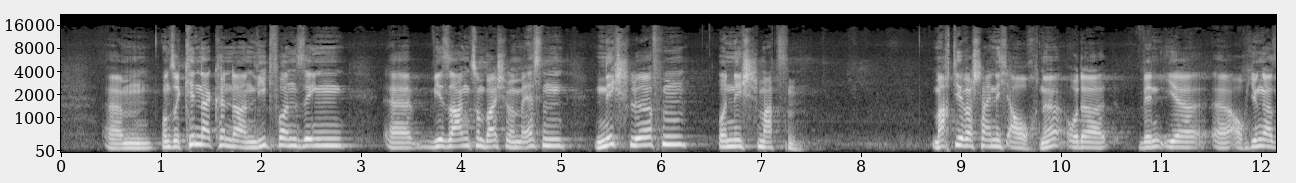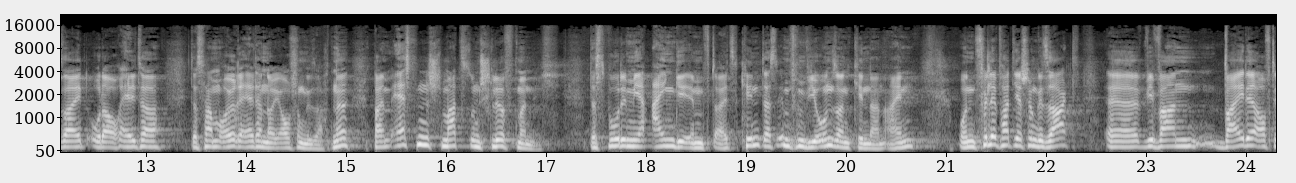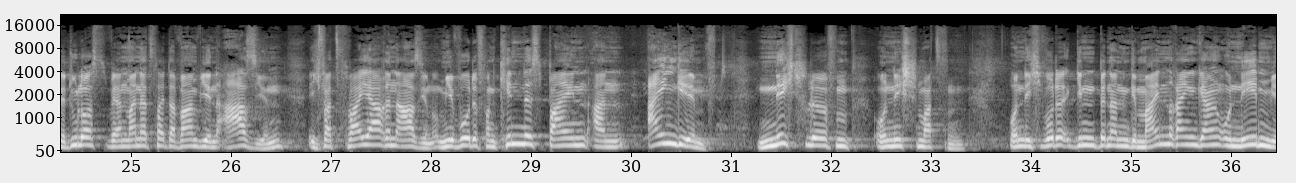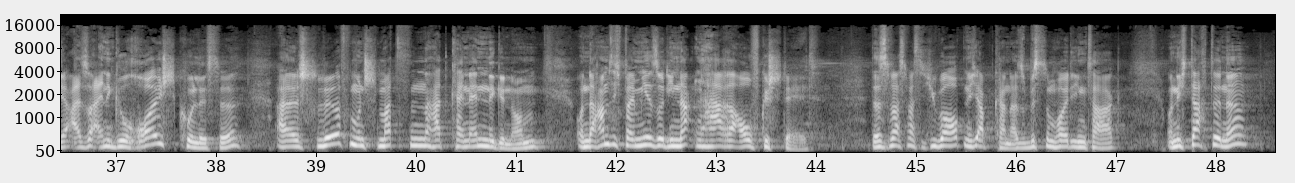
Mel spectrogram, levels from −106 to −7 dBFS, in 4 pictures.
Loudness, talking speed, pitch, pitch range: -23 LUFS, 190 wpm, 175 Hz, 155-200 Hz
